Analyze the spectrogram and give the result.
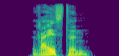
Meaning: inflection of reisen: 1. first/third-person plural preterite 2. first/third-person plural subjunctive II
- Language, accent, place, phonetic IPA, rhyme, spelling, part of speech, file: German, Germany, Berlin, [ˈʁaɪ̯stn̩], -aɪ̯stn̩, reisten, verb, De-reisten.ogg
